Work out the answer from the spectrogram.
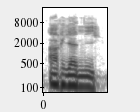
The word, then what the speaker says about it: Arianee: foreign co-founder of a project called aryani a-r-i-a-n-e-e so it's pronounced whatever so today we're going to talk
